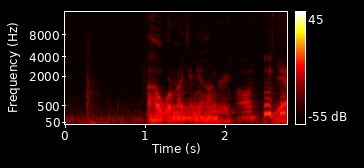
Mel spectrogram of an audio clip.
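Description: A man speaks with amusement close by.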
